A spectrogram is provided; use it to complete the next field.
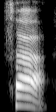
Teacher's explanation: नीचे वाला जो ऊपर अंदर बाहर से ना लीजिए, मैं यहाँ पे फिर से आपको दिखाती हूँ, ये देखें, यहाँ पे अंदर की तरफ लग रहे हैं ना दांतों के किनारे, दो दांतों के किनारे अंदर की तरफ आपके टच होंगे तो फा अदा हो जाएगा सही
